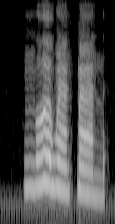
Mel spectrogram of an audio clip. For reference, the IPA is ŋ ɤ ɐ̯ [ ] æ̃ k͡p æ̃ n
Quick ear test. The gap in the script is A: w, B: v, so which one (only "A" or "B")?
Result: A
